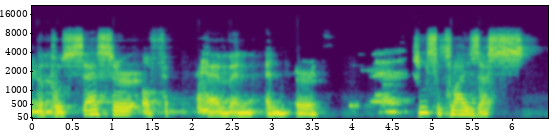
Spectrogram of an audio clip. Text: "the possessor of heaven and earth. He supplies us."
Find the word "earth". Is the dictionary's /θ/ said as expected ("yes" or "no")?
yes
